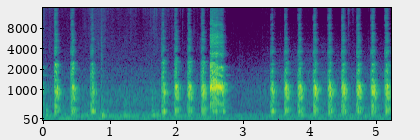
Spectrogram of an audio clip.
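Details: Pre-laying egg song from two chickens aged six months: quick clucks, a short gap, more clucks rising to one strained squawk, silence, then another rapid cluck series.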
